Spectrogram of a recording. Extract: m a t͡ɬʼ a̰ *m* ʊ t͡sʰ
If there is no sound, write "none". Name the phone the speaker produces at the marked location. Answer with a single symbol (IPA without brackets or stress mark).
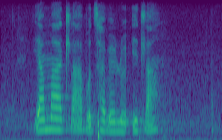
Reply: b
